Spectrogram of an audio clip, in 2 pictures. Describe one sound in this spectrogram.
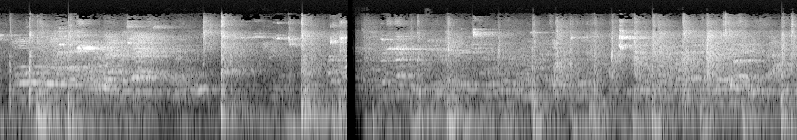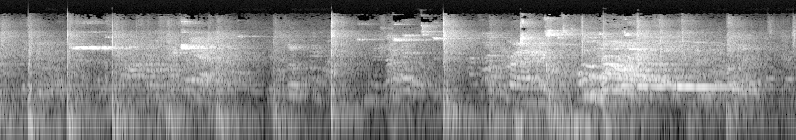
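Men talk and call out to each other in a large echoing gym.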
